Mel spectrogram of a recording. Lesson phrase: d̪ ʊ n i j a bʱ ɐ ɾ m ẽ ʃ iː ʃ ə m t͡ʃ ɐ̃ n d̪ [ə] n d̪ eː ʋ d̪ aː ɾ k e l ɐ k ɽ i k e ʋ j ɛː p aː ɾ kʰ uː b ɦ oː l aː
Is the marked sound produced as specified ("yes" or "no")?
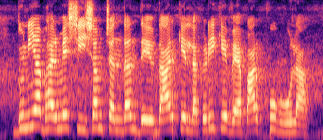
yes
